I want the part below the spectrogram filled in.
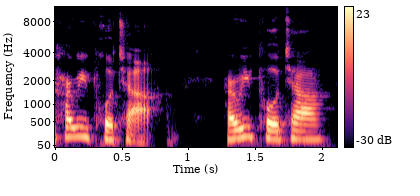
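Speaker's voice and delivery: "हैरी पॉटर" as "Harry Po-cha"; English-accent pronunciation. Shown as a demonstration. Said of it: "अगर हम pronounce करें तो इसको बोलते हैं".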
